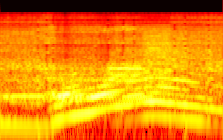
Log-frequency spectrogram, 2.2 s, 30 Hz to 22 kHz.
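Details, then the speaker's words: 1999 Toyota Celica ZZT231 with new pod air filter, brief rev: engine climbs smoothly and drops back cleanly with an airy intake rush; healthy, pulls freely. "pretty cool sounds like the engine lights this filter so that's all good then"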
